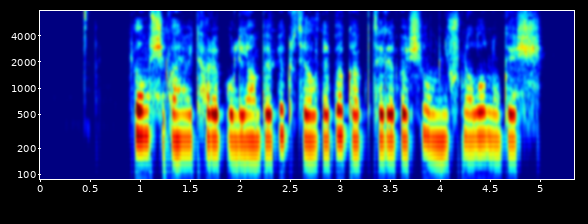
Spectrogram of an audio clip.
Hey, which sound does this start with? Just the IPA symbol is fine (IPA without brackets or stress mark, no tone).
pʰ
